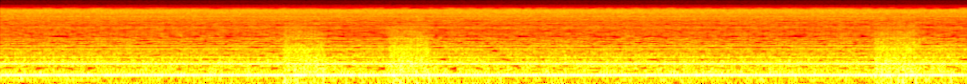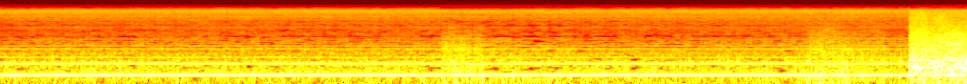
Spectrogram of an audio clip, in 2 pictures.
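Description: Near silence: a steady low electrical hum on the audio feed, with a few faint brief noises now and then.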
